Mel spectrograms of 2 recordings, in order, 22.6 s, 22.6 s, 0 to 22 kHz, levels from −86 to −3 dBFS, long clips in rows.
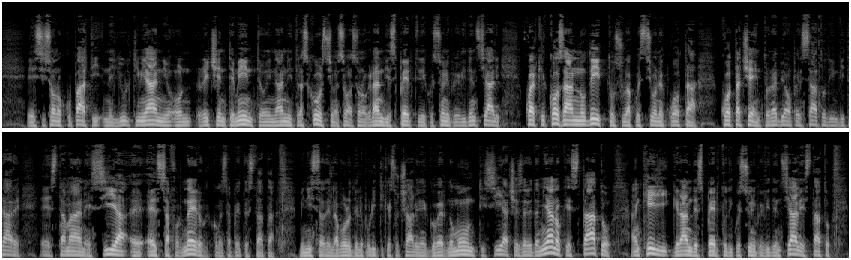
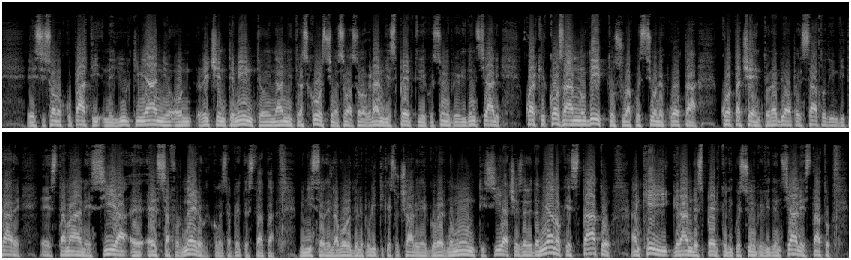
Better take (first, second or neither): first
